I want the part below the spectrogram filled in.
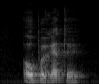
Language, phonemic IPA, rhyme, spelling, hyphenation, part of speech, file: Dutch, /ˌoː.pəˈrɛ.tə/, -ɛtə, operette, ope‧ret‧te, noun, Nl-operette.ogg
- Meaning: operetta, comic opera (light-hearted opera with spoken sections)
